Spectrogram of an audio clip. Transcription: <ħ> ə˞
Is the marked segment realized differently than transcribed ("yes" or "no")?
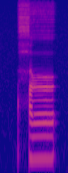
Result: no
